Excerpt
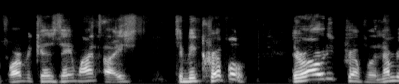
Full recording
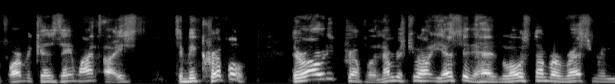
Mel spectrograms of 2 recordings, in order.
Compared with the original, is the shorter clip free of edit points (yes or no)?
yes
